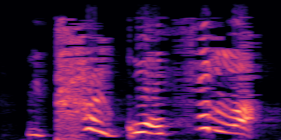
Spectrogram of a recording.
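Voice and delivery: high, loud tearful protest that rushes then slows; crying outburst. Acted. Host cries at partner who snapped at her, loud and high. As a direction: wail the hurt out between sobs. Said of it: "你哭什么呀".

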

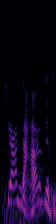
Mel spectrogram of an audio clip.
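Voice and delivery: ordinary talk, nothing marked

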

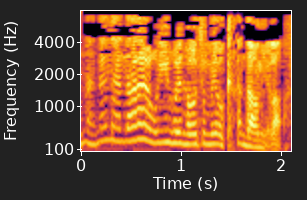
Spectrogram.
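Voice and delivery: put-on high little-girl voice calling out. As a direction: call out like a small child who lost her grandma. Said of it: "喊".

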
